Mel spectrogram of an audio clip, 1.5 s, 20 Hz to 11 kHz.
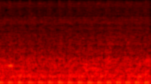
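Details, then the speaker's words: Yamaha Mio S 125 scooter with one-year-old Kayaba battery too weak to electric-start (9.8 V), kick-started instead: quick even single-cylinder idle about ten pulses a second, charging over 13 V; engine healthy, battery dead. "Kita hidupinnya lewat selahan seperti ini. Nah, kalau dihidupin normal tegangannya di 13 lebih seperti itu."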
